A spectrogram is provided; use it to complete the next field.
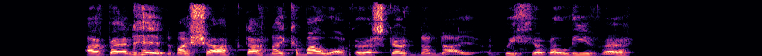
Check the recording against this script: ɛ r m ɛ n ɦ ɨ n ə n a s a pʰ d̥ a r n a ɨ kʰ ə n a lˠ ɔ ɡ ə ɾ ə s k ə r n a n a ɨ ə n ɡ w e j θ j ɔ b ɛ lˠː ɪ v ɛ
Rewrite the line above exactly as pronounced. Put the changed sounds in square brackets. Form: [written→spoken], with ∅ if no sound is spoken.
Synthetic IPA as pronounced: [ɛ→a] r [m→b] ɛ n ɦ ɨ n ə [n→m] a [s→ʃ] a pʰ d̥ a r n a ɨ kʰ ə [n→m] a lˠ ɔ ɡ ə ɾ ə s k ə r n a n a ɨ ə n ɡ w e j θ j ɔ [b→v] ɛ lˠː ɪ v ɛ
